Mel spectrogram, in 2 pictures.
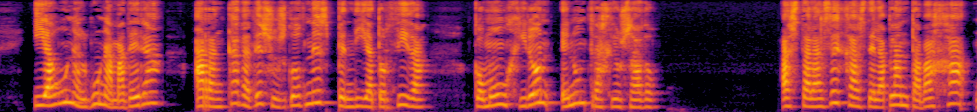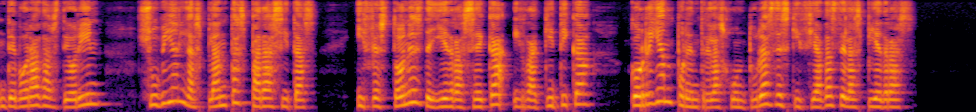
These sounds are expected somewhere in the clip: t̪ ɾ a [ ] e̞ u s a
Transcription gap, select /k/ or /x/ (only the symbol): x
